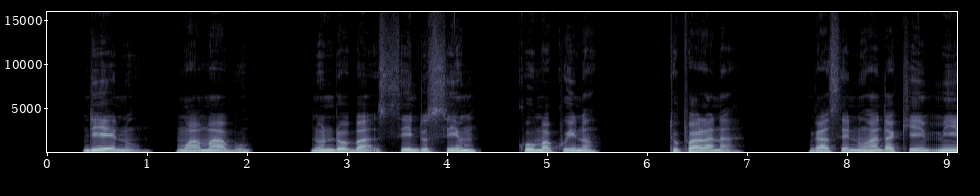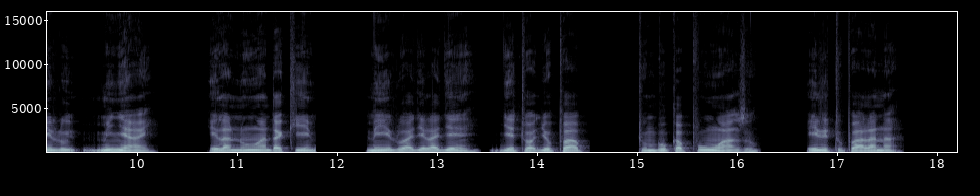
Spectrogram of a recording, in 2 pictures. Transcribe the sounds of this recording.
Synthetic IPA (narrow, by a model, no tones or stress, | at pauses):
ndiɛnu | mwamabu | nun̩dɔbasindusimu | kuhumakwinɔ | tupalana | ŋɡasɛnuhandakimiːlumiɲai | ilanuhandaki | miːluaɟɛlaɟɛɟɛtwaɟɔpap | tumbukapuŋhwanzu | ilitupalana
